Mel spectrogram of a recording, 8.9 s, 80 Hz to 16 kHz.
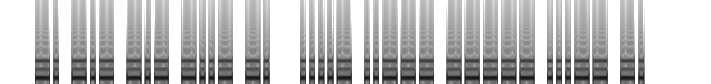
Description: Morse code, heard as a keyed tone, machine-sent, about 21 wpm, 360 Hz. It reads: NKKXN 4203N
